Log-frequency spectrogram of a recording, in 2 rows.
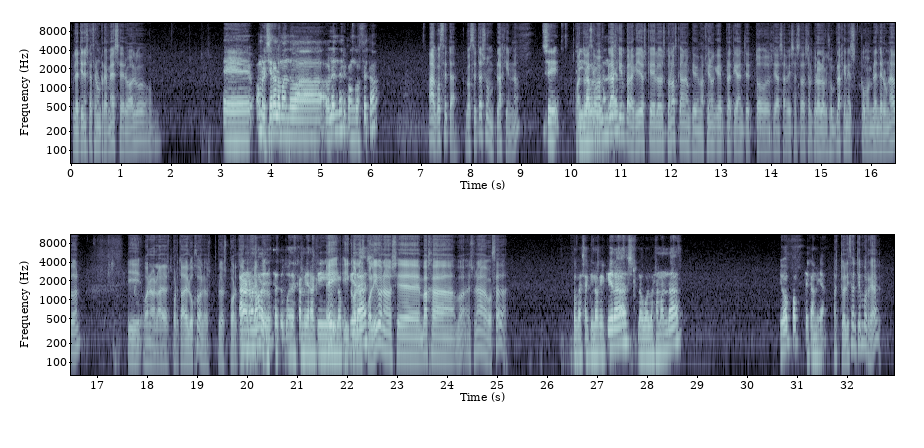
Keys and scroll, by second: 1.8 2, 18.4-19.1 typing, 20.3 Tab, 22.1 g, 25.8 2, 27.1 g, 27.7 Tab.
